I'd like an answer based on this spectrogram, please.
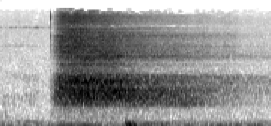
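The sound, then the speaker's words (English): A single deep breath during a guided breathing exercise, drawn in through the nose and let out through the mouth: one long, soft, airy rush that starts abruptly, then slowly fades. “gently take a deep breath in through the nose. Open your mouth and release.”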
